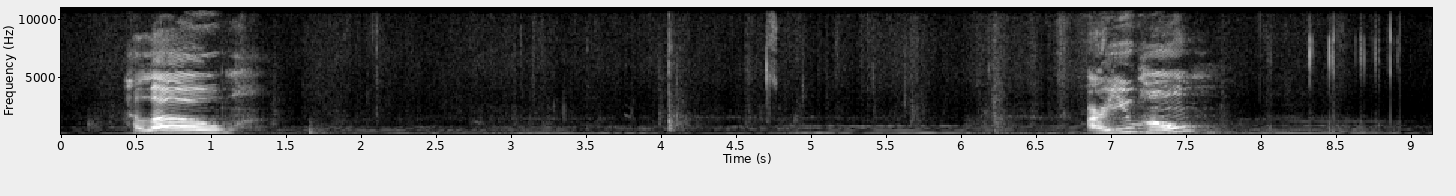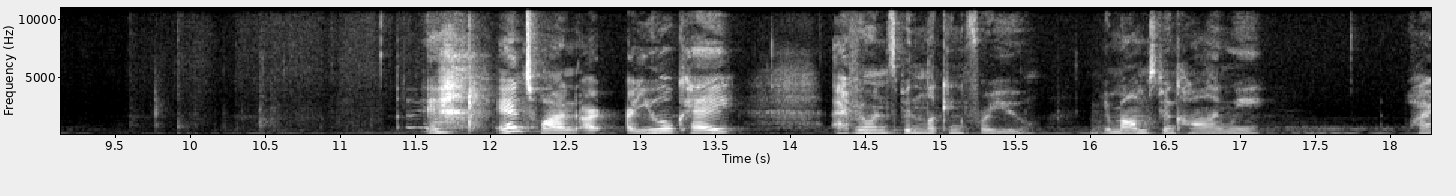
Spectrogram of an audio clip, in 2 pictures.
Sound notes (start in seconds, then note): 0.0 gentle foreboding music; 11.6 scoffs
